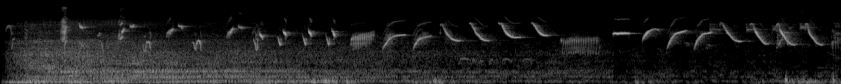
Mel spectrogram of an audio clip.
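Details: Long-tailed shrike, known locally as cendet, singing a compilation of other birds' voices used as contest-training material: a rapid series of sharp, high, downward-slurred whistles and chirps with one loud burst near the start.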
